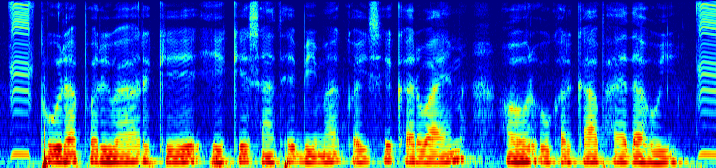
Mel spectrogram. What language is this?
Bhojpuri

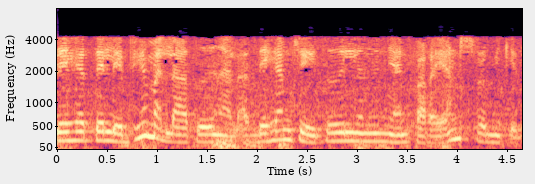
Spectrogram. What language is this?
Malayalam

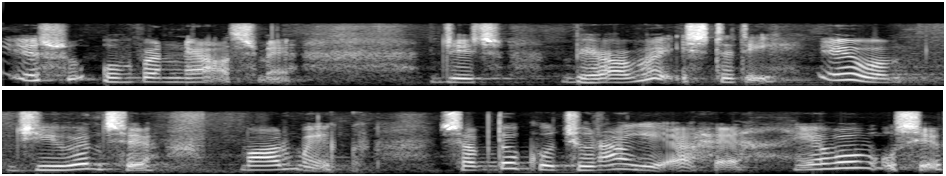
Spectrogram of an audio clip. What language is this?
Hindi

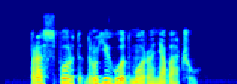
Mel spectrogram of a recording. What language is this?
Belarusian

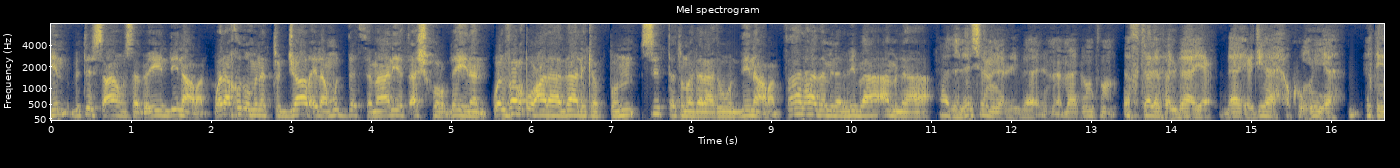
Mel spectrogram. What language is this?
Arabic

